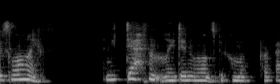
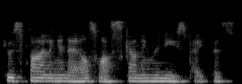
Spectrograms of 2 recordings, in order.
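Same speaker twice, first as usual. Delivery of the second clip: ordinary delivery, nothing marked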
